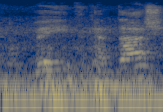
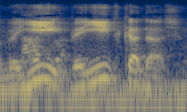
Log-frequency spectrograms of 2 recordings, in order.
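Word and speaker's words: Veyitkadash: Veit Kadash Shemeh. No, ve'yit kadash.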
